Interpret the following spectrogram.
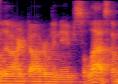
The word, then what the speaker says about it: Celeste: And she's like, okay, well, then our daughter we named Celeste. I'm like, no, that's a soft C. It needs to be a hard C, a cut.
